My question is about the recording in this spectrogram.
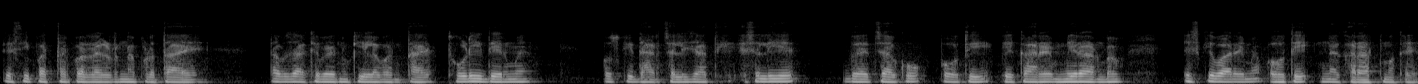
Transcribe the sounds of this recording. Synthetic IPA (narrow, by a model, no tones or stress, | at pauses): kɪsipɐt̪ʰːəɾpɐɾːɐɡəɽnapɐɽt̪aɦɛː | t̪ɐbd͡ʒaːkebɛːnʊ̃kiːlabɐnt̪aɦɛt̪ʰoːɽid̪eːɾmẽ | ʊskid̪ʱaːɾt͡ʃɐlid͡ʒaːt̪i̥ɦɛɪslie | ʋɛt͡ʃakob̥ɐɦʊt̪ɦibeːkaːɾɦɛmeːɾaːnbʱəb | ɪskebaːɾemẽbɐɦʊt̪ɦinəkaɾaːt̪məkɦɛː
